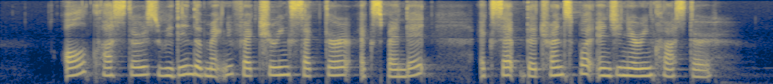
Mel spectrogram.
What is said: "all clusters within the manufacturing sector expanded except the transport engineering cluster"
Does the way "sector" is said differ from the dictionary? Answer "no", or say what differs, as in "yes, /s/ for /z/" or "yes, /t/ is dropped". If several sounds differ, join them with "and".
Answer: no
